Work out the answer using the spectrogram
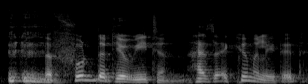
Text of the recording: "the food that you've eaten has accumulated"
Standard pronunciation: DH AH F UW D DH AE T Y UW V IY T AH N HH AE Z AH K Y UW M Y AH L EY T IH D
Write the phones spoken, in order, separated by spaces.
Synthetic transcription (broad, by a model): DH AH F UW D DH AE T Y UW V IY T AH N HH AE Z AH K Y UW M Y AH L EY T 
